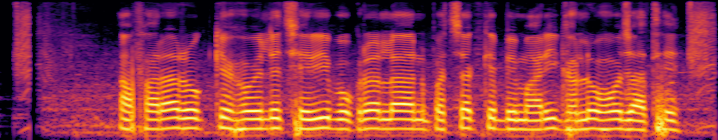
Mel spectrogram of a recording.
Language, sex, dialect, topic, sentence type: Chhattisgarhi, male, Western/Budati/Khatahi, agriculture, statement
